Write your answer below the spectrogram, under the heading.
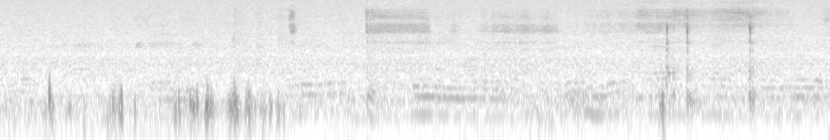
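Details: Sleeping beagle Gwen gives a run of soft snorts and clicks, then three raspy, hissing snore breaths spaced about a second apart, indoors in a quiet room.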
